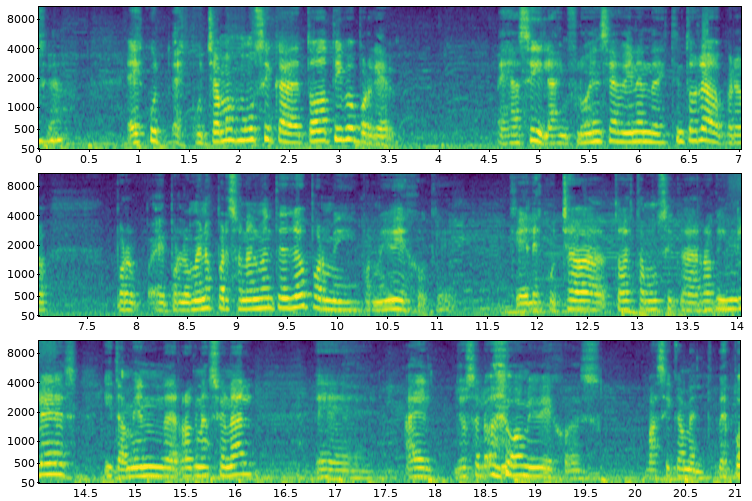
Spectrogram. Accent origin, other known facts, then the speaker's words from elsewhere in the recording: Godoy Cruz, Mendoza, Argentina; Pero como yo soy de Godoy Cruz, me parece que...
